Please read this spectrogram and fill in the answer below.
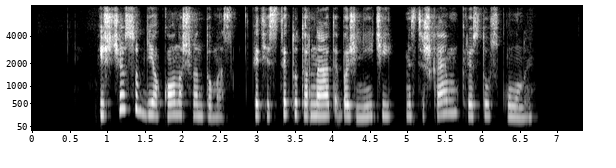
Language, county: Lithuanian, Kaunas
